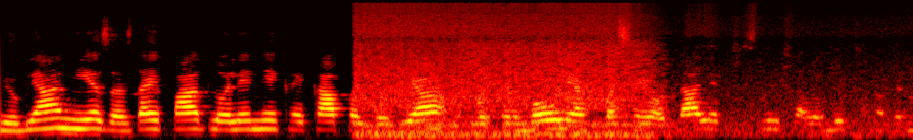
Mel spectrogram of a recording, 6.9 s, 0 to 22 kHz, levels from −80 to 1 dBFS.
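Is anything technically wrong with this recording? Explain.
Yes. Three related faults come from a noise suppressor working on this speech clip.

Noise suppressor artifacts run through the whole clip. The suppressor estimates the steady background and turns down each frequency band it judges to be noise, frame by frame, here by about 6 dB. Because that decision keeps changing, the leftover background dips in the gaps and swells back under the speech.

Speech cut by the noise suppressor happens at 0.78–1.04 s, 1.5–1.61 s, 2.08–2.39 s, 2.62–3.04 s, and from 4.99 s to the end. The suppressor mistakes parts of the speech for noise and pulls them down with the background. The drops are about 11, 18, 20, 9 and 22 dB. In the first four spots roughly a tenth of a second of speech is affected each time. Soft consonants and word endings sound swallowed or faint, and the final stretch is the most heavily muted.

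Noise suppressor catching up runs from 2.63 to 4.9 s. The room noise, which is part of the recording, jumps by about 20 dB around 2.5 s and settles only about 6 dB below the speech. The suppressor's noise estimate lags behind that jump. The louder background first comes through with less reduction, then sinks gradually as the estimate adapts over about 2.3 s, reaching a cut of about 9 dB.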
